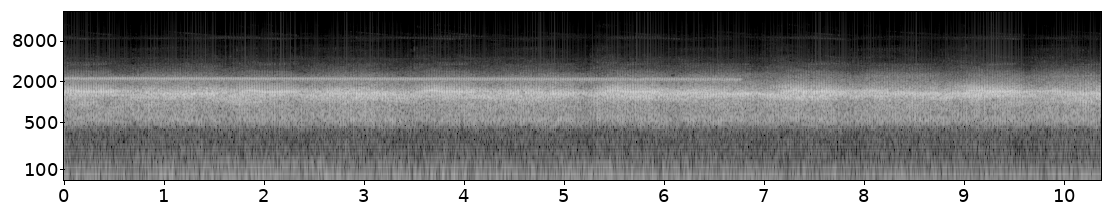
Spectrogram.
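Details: Mexican frogs and toads at night form a constant massed croaking drone with soft rhythmic surges; a level high whine holds over it until nearly seven seconds, then drops out.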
